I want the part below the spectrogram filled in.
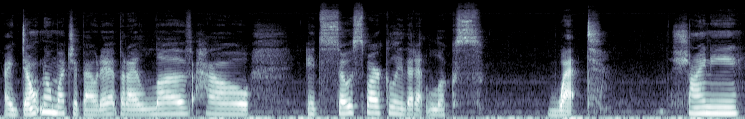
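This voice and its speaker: A tarot and crystal vlogger, a woman with a lowish, darkish, clear and resonant voice, chats casually in a show-and-tell haul of crystals. She speaks slowly with fairly even intonation, sounds enthusiastic, and tends to correct herself.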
